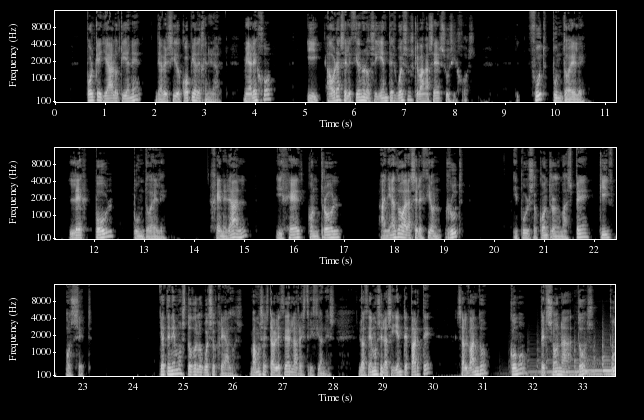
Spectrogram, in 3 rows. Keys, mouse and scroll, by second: 0.5-2.6 middle drag, 2.9-3.4 scroll up 1, 3.4-5.3 middle drag, 11.2-15.0 right drag, 16.1-19.1 right drag, 19.9 right click, 21.7 ctrl+p, 24.5-26.6 middle drag, 32.0 click.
